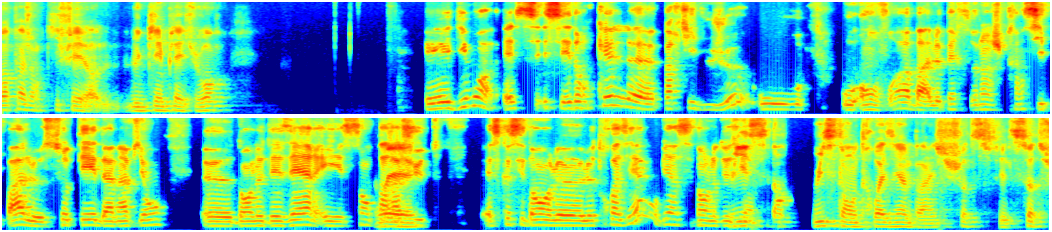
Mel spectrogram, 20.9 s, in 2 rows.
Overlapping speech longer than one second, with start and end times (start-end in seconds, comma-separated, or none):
none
